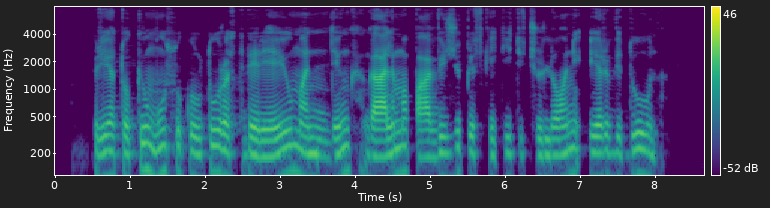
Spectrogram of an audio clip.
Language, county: Lithuanian, Vilnius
